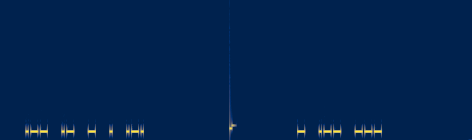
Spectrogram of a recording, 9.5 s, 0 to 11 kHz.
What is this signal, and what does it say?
Morse code, heard as a keyed tone, about 25 wpm, spaced as for 18 wpm, 700 Hz. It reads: WATER TWO
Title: 2x Character Spacing - Top 100 Words - 25wpm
